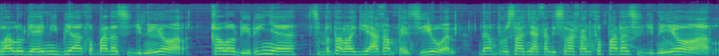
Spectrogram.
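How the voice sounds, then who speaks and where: A man's voice: high voice, lively intonation, fairly quick, hardly any pauses, a little mellow. A man narrates a film recap in a casual, scripted style, addressing viewers directly in colloquial speech. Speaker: movie recap host.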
